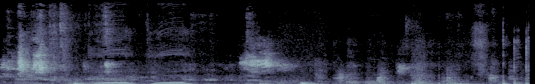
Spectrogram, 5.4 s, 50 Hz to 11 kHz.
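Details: A Chihuahua puppy born on 10 October 2019 gives two short whining calls that rise and fall, over a hissy room background.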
